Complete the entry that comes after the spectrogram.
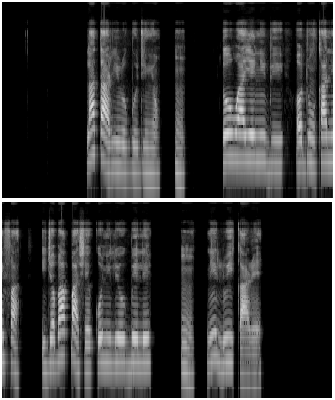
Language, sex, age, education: Yoruba, female, 30-45, tertiary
